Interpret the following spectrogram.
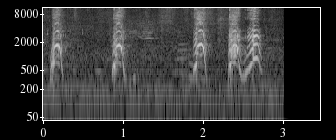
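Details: Pet miniature dachshund at home, which barks on hearing dogs' voices on TV or outside: four short, sharp barks about a second apart, the last a quick double bark, over a faint background hum, then silence.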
